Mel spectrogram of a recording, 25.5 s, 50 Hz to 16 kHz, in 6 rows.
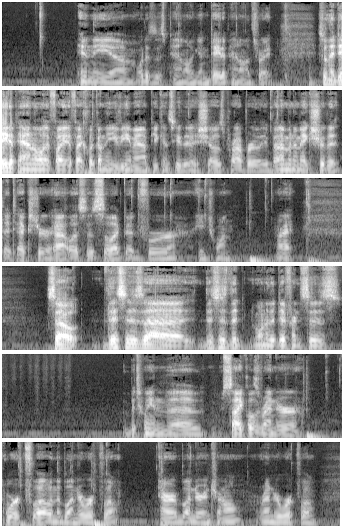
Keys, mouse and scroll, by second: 5.2 click, 6.2 middle click, 7.5 click, 10.1 right click, 10.5 right click, 11.0 right click, 11.7 shift+middle click, 13.6 shift+middle click, 21.0 shift+middle click, 22.5 shift+middle click.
